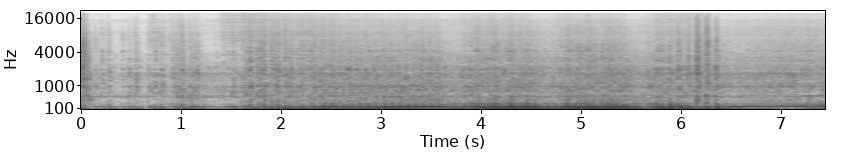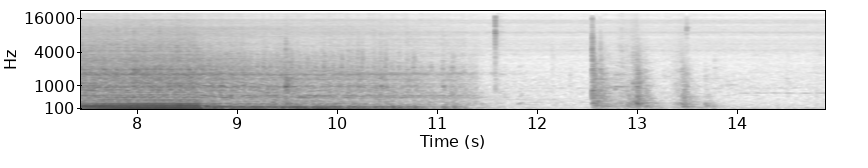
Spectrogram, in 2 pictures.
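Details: 1969 International Scout that sat for years in a garage, gas primed into the carburetor, no radiator fitted: catches, runs and revs about ten seconds, then fades and dies. Owner suspects fuel is not reaching the carburetor.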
